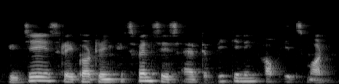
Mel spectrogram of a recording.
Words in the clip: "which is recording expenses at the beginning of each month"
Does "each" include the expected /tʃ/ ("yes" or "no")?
no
